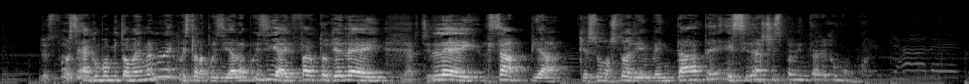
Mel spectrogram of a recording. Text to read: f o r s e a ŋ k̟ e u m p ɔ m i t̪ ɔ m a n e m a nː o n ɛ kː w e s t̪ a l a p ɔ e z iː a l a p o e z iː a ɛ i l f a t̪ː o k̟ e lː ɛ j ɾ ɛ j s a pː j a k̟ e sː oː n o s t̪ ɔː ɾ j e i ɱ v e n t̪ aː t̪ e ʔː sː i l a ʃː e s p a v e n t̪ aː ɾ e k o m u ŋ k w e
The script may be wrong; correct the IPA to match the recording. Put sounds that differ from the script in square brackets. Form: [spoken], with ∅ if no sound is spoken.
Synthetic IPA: f o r s e a ŋ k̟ e u m p ɔ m i t̪ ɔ m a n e m a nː o n ɛ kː w e s t̪ a l a p [o] e z iː a l a p o e z iː a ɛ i l f a t̪ː o k̟ e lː ɛ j [l] ɛ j s a pː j a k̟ e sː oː n o s t̪ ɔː ɾ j e i ɱ v e n t̪ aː t̪ e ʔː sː i l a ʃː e s p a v e n t̪ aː ɾ e k o m u ŋ k w e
